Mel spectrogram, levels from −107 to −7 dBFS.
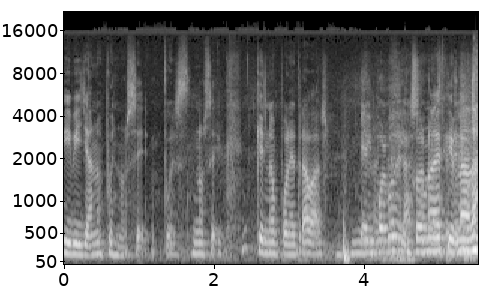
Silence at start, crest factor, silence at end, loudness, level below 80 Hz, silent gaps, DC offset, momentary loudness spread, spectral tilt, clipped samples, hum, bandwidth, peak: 0 s; 24 dB; 0 s; -26 LUFS; -54 dBFS; none; under 0.1%; 15 LU; -5 dB/octave; under 0.1%; none; 17 kHz; 0 dBFS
